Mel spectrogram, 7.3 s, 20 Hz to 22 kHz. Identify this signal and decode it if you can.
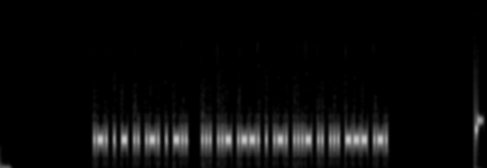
Morse code, heard as a keyed tone, about 40 wpm, 700 Hz. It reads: RETIRED SUPERVISOR
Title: Practice QSO - Exchange 3 - More Info - 40wpm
